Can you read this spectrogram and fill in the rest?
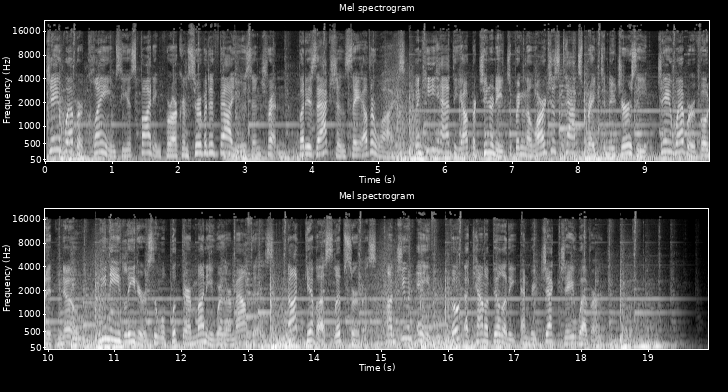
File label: Republican Voiceover, Political Voices English; GOP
